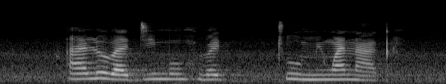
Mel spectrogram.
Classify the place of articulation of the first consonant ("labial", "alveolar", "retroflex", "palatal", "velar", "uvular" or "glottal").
alveolar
